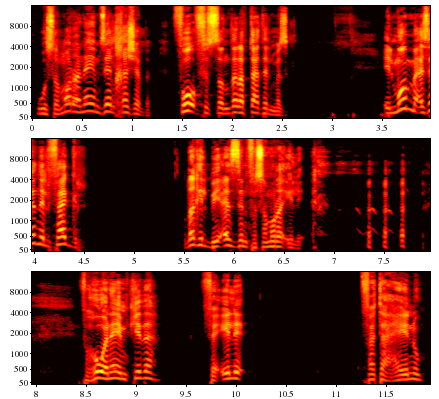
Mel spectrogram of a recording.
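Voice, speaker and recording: Fast-talking Egyptian preacher, high voice. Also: male voice, no room sound. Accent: Egyptian Arabic. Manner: animated storyteller, acts out dialogue, laughs often. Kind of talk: sermon storytelling.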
